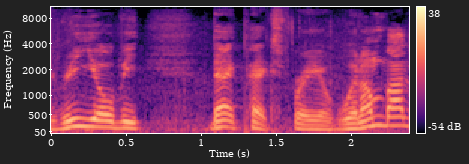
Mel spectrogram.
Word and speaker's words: Ryobi: kill for lawn in this reob I let me start saying it right because you guys getting mad at me Ryobi backpack sprayer what I'm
